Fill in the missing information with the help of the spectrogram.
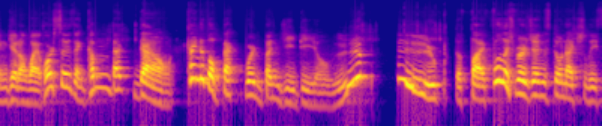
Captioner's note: sound: Loooop, loooop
